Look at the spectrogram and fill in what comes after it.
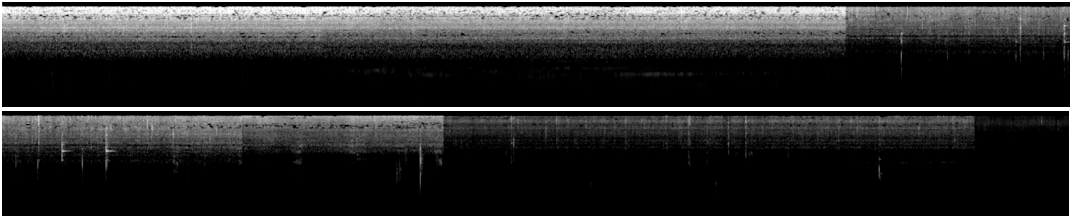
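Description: Food frying in a pan: a loud, steady sizzle that drops abruptly about eleven seconds in to quieter sizzling with scattered clicks of a utensil on the pan. The sizzle steps down twice more and is very faint near the end.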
